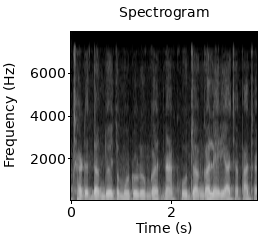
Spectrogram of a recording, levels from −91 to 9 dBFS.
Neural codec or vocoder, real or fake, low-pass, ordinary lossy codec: vocoder, 44.1 kHz, 128 mel bands, Pupu-Vocoder; fake; 7.2 kHz; none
